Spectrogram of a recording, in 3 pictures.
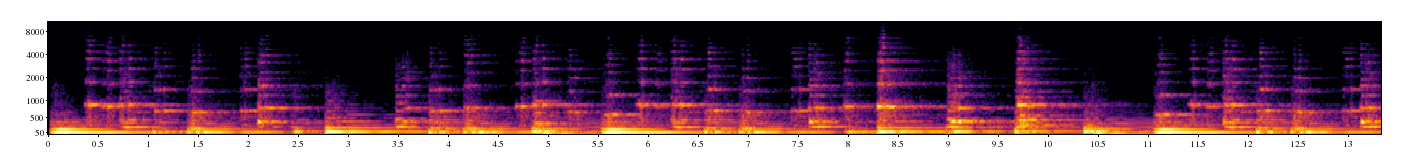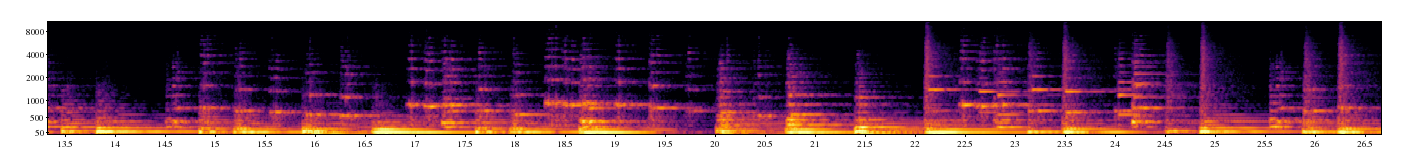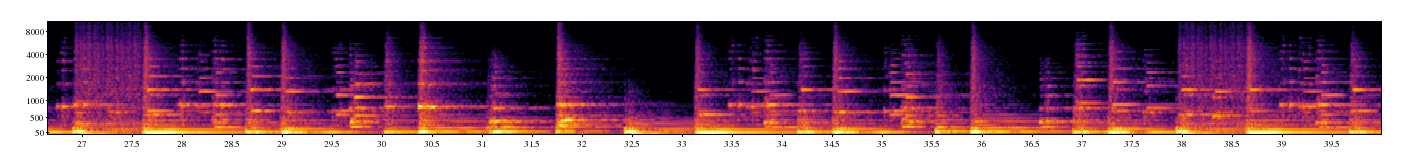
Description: интригующие
загадочные , без слов , инструментальные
